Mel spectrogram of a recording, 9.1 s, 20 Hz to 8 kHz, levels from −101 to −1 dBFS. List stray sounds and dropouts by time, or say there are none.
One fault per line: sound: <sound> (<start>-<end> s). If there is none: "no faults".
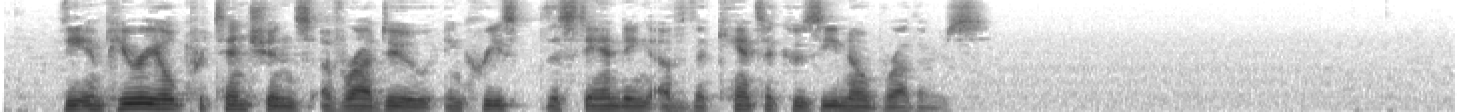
no faults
